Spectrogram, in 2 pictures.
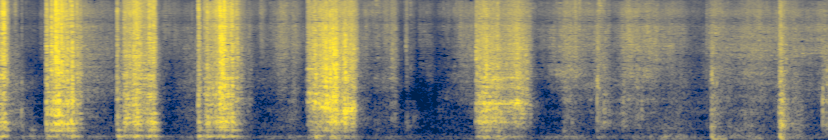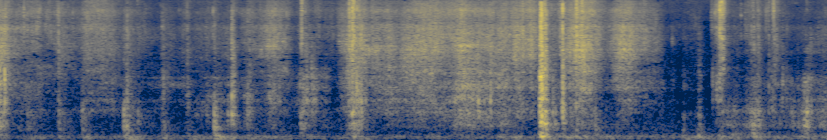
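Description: A series of rough scraping strokes: about six loud ones, each under half a second, in the first five seconds, then fainter scratching and a few light knocks.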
